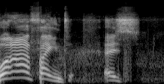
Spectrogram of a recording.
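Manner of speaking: loud outdoor voice over traffic noise. Talking outside by the road and apologising for it: shouting. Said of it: "sorry I'm shouting".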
